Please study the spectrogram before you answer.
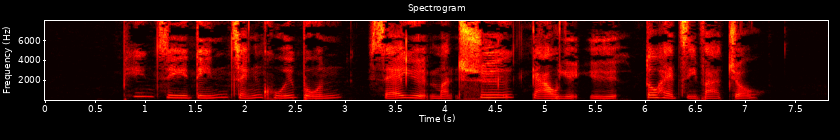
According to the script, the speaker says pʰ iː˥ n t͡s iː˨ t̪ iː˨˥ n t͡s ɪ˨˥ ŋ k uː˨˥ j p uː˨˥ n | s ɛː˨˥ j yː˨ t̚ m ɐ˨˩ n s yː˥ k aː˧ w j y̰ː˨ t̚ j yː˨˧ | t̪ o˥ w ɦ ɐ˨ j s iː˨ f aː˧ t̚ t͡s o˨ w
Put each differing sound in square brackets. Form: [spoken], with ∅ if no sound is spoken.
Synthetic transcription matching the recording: pʰ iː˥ n t͡s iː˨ t̪ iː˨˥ n t͡s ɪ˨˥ ŋ [kʰ] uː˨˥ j p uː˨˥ n | s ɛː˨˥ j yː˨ t̚ m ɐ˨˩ n s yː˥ k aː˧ w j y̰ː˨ t̚ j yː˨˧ | t̪ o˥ w ɦ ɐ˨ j [t͡s] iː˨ f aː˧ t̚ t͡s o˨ w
